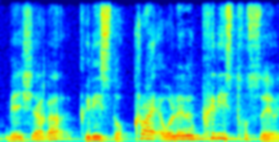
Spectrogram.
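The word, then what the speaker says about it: Χριστός: 메시아가 그리스도 크라이 원래는 크리스토스 에어 2 제 2회 2 저 그리스식 발음으로 하면 크리스토스 이것을 영어로 하면 은 발음이 조금 달라져서 크라이스트 가 되고 그것도 우리말로 하면 이제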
